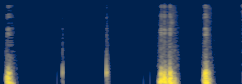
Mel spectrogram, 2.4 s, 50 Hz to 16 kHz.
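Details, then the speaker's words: Fourth heart sound (S4) demonstrated in a cardiac examination lesson: low heart thumps with a soft extra atrial sound just before the first sound ("papam"), an S4 gallop. "Pero el cuarto es papam pa papam papam porque va con el primero."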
